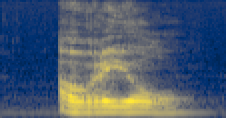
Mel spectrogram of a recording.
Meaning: halo
- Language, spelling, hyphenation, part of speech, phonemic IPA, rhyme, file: Dutch, aureool, au‧re‧ool, noun, /ˌɑu̯.reːˈoːl/, -oːl, Nl-aureool.ogg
